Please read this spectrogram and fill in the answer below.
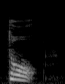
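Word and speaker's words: to (とお): O número 10 é especial, ele não tem tsu no final, e a pronúncia é to.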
